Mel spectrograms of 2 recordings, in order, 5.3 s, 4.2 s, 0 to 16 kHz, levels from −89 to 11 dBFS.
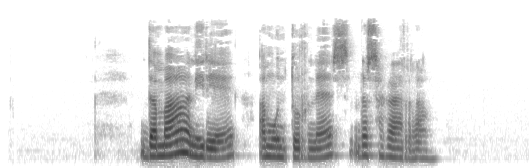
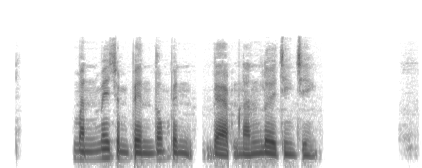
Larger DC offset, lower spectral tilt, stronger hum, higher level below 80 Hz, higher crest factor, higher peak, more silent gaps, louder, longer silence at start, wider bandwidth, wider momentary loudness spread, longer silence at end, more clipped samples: neither; about the same, -5 dB/octave vs -6 dB/octave; neither; second, -74 dBFS vs -66 dBFS; about the same, 22 dB vs 20 dB; about the same, -2 dBFS vs -4 dBFS; neither; about the same, -21 LUFS vs -22 LUFS; first, 1.4 s vs 0.75 s; first, 11 kHz vs 7.8 kHz; first, 16 LU vs 9 LU; about the same, 0.95 s vs 1.05 s; neither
